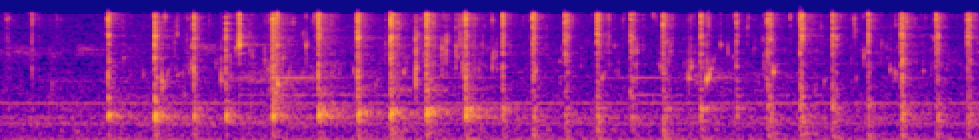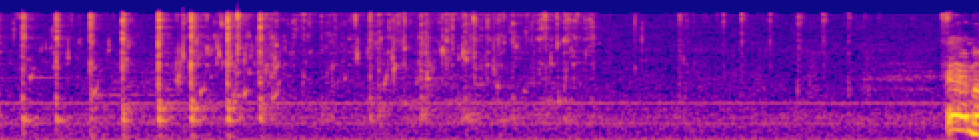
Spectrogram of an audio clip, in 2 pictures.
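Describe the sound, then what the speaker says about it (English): A whisk beats a low-carb veggie casserole mixture in a large bowl, producing a fast rhythmic series of clicking strokes for about six seconds before slowing and fading, with a brief voice at the very end. "let me get my whisk, and blend this up"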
